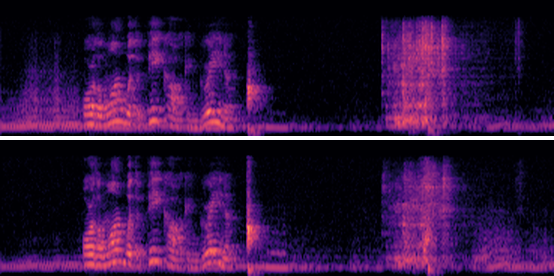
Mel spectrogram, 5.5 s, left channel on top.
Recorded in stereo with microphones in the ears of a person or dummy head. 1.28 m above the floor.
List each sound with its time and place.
0.8 s a man speaking: 35° right (ahead or behind), 0.6 m; by 2.4 s centre (ahead or behind), 1.4 m
2.5 s a whoosh: 80° right, 0.5 m
3.8 s a drawer: 55° left (ahead or behind), 0.8 m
